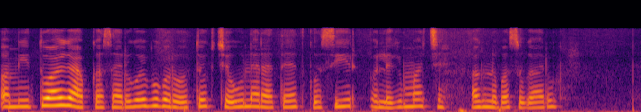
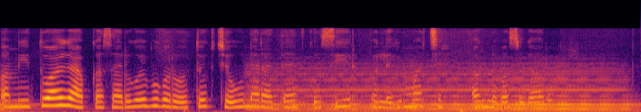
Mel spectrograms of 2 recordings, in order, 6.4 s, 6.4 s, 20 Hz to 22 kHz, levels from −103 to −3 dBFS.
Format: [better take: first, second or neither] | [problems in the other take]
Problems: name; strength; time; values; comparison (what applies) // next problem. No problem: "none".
first | background sound (Bowed string instrument); 6 dB below the speech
